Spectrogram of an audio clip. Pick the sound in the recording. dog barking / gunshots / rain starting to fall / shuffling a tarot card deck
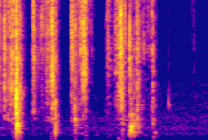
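shuffling a tarot card deck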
